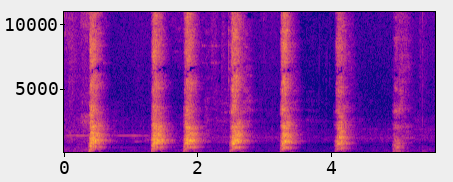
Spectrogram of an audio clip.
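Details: Seven punchy, evenly spaced barks from a Lhasa Apso at play on a Friday afternoon, captured on a Canon PowerShot SX530 HS camera, coming roughly every two-thirds of a second in a quiet indoor setting.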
